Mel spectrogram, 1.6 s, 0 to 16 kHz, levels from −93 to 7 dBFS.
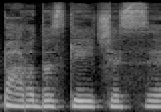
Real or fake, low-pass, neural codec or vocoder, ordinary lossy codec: fake; 14.4 kHz; vocoder, 44.1 kHz, 128 mel bands every 512 samples, BigVGAN v2; AAC, 48 kbps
